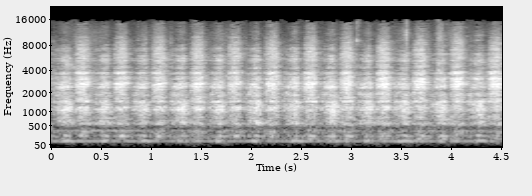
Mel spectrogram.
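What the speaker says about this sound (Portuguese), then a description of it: "meu cachorro tá aqui respirando forte" A dog pants heavily in a hot room, a fast steady rhythm of rasping breaths repeating about four times a second, close and continuous with no talking.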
